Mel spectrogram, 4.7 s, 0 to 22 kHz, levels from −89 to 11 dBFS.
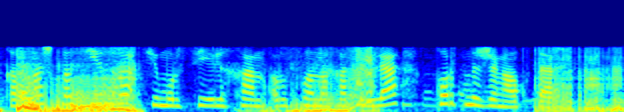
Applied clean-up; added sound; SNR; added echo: none; Zipper (clothing); -5 dB; none.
